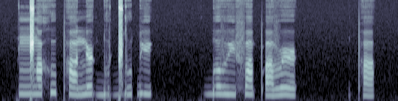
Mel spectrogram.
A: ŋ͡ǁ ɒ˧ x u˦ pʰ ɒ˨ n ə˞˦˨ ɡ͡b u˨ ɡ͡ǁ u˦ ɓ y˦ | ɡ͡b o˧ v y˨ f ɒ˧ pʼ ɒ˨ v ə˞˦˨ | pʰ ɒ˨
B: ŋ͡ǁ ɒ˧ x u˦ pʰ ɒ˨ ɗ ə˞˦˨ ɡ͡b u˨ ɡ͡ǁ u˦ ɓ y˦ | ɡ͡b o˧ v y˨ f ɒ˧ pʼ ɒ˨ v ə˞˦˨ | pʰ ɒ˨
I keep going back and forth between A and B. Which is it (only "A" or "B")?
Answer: A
